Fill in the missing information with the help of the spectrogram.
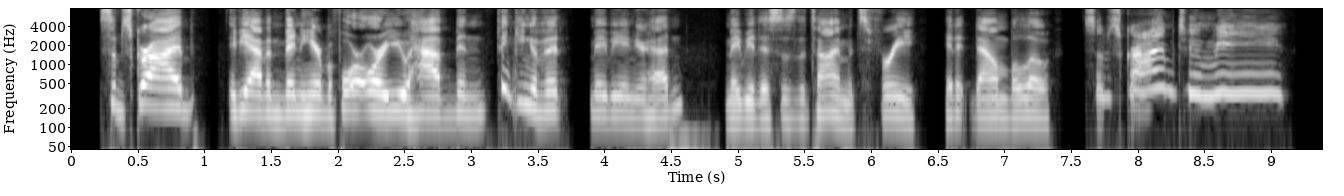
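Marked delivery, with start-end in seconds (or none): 7.6-9.1 very high, skin-crawling, icky, gross, creepy voice. Voicing the subscribe button talking to viewers, in a gross, creepy voice. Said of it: "That's the button talking to you in that gross, creepy voice".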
